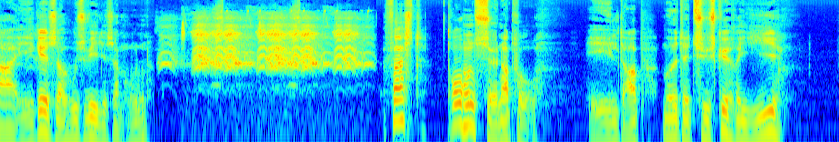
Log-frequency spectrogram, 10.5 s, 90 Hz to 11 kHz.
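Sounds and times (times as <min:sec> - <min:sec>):
speech: 0:00.2 - 0:02.6, 0:04.9 - 0:06.8, 0:07.4 - 0:09.9
flock of black crows cawing flying over: 0:02.0 - 0:04.8.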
